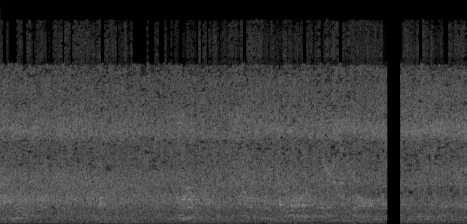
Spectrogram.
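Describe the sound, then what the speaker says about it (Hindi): The Manu Devi waterfall roars as steady broadband rushing water, loud and continuous with no break in the flow. "ये देख सकते हो आप झरना, ये झरना।"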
